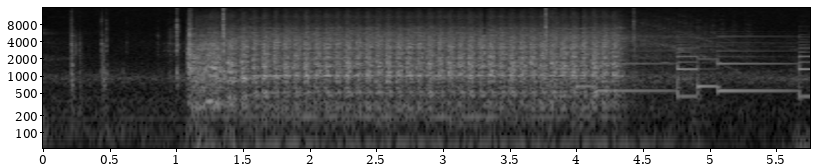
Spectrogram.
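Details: 2011 Ford F-150 5.0 Coyote, crank no start: steady cranking at about three beats a second for three seconds with no catch; tachometer shows crank signal.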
